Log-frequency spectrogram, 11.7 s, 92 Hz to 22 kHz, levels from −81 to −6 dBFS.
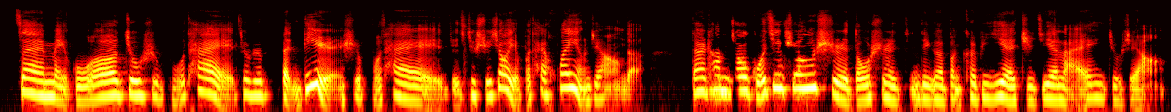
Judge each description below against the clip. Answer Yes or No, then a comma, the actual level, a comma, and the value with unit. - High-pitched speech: Yes, high, 205 Hz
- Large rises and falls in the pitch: Yes, wide, 6.3 semitones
